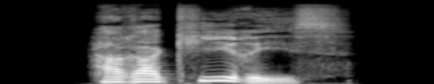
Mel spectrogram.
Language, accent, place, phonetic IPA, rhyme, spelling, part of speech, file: German, Germany, Berlin, [ˌhaʁaˈkiːʁis], -iːʁis, Harakiris, noun, De-Harakiris.ogg
- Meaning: plural of Harakiri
